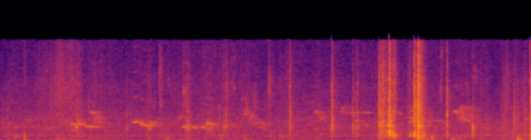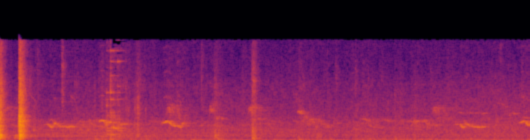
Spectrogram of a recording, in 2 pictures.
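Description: Small birds chirping on and off, with a few sharp handling clicks about four and five and a half seconds in as tinder is readied by hand at a tin-can stove, over a steady low outdoor rumble.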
